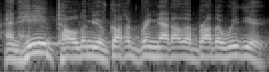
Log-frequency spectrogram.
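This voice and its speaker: An Australian man preaching a storytelling sermon, acting out the characters' lines and slowing down for emphasis. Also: fairly high pitch, mellow. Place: church hall. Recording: long church hall reverb.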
